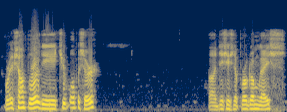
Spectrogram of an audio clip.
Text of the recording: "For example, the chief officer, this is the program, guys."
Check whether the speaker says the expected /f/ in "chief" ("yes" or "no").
no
